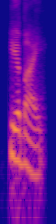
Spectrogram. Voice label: "hereby", Indian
